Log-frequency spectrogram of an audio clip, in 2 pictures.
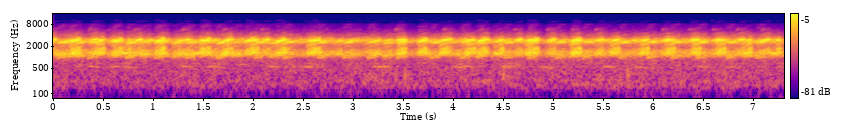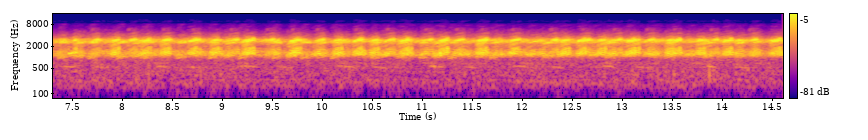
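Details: Unbroken frog chorus: many overlapping croaks form a fast, even, rattling pulse that holds steady and loud throughout, with no other clear sounds.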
